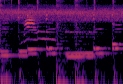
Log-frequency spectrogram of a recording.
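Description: A cat in a video game meows in a quick series of short, high, wavering calls, close and fairly faint, with no talk.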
